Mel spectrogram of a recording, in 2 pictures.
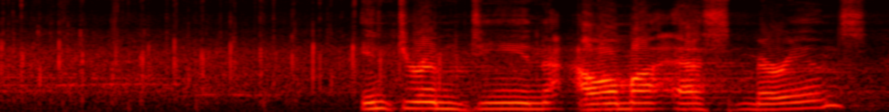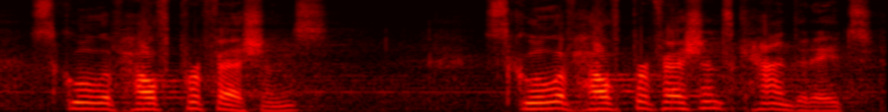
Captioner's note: cheers and applause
